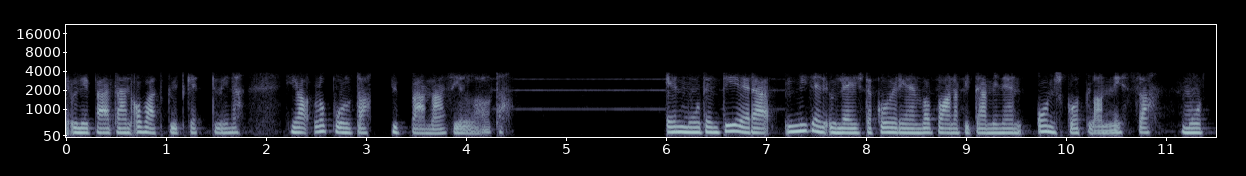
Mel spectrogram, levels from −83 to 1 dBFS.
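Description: Throughout the clip the speech has passed through the G.729 codec, which fits an 8 kbit/s G.729A link that rebuilds each frame from a vocal tract filter, pitch predictor and a few pulses. Nothing above 3.8 kHz survives, so the speech sounds muffled, slightly rough and plainly synthetic.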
